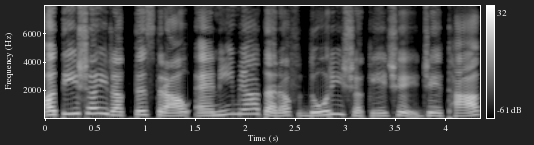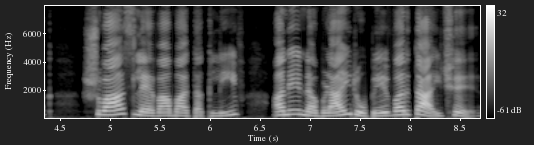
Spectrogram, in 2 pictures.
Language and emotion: Gujarati, neutral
